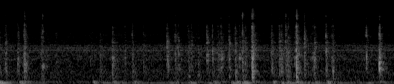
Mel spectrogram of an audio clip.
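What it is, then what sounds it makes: Plastic computer keyboard being typed on. Both hands' fingertips type rapidly on a gray SHIPADOO K600 full-size wired USB keyboard with a gray plastic case and cream, gray and orange plastic keycaps. A quick, uneven run of short, dry plastic clicks and clacks is heard, each bright tap dying away almost at once over a faint low, steady hum.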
